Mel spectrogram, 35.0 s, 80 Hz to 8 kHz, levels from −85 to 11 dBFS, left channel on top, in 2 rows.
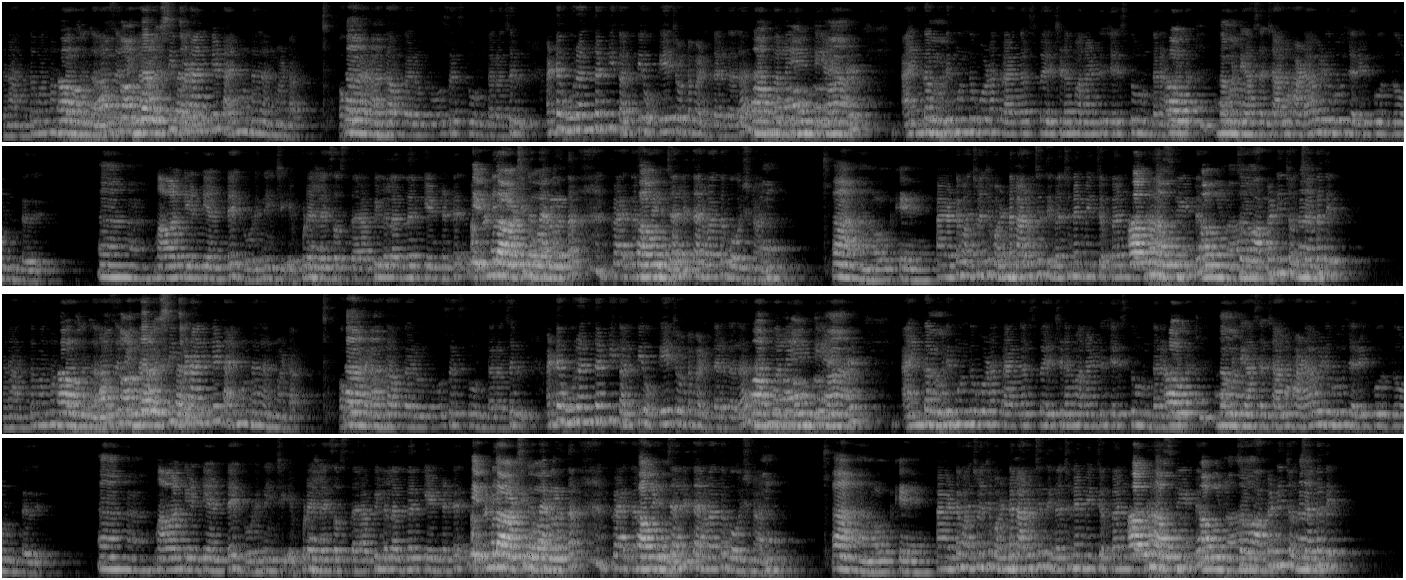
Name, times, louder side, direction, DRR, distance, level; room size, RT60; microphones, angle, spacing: voice 1, 0.0-3.7 4.2-6.5 6.8-10.7 11.2-14.7 15.2-18.0 19.4-23.3 23.5-27.2 29.2-32.6 33.0-34.1, right 1 dB, 10° left, -5 dB, 0.6 m, -35 dB
voice 2, 0.7-2.6 4.3-4.9 9.3-10.7 11.5-11.9 14.5-15.7 18.7-19.5 21.3-21.5 23.3-24.5 25.4-25.9 27.0-27.2 27.9-29.1 30.0-30.2 31.6-33.4 33.7-34.0, right 1 dB, 45° right, -1 dB, 0.7 m, -29 dB
4.8 x 2.5 x 2.3 m, 0.82 s
head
